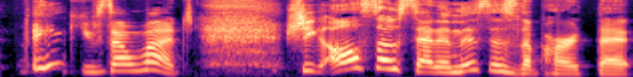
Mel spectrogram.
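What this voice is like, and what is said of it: Usual voice. Nothing is said of it.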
